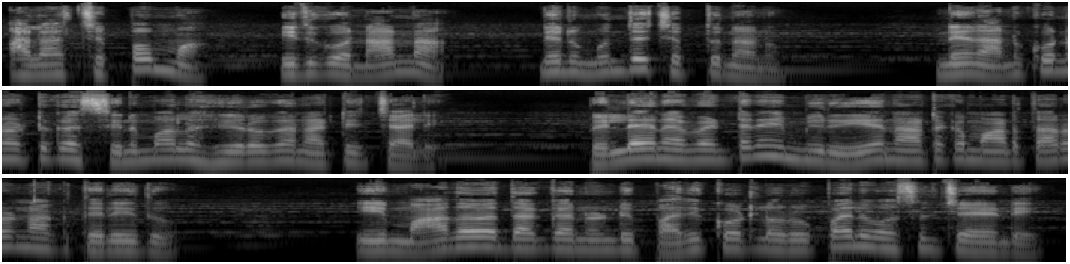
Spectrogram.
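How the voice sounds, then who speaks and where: A man's voice: on the high side, fast, darkish tone, soft background music, close to an everyday voice. A man voicing a spoiled, greedy young bridegroom son with a petulant, self-centred manner. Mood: demanding.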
